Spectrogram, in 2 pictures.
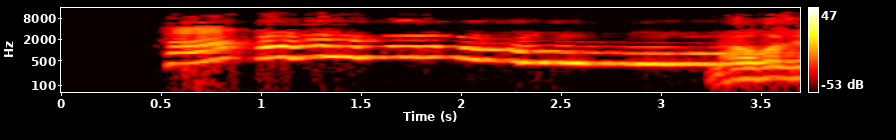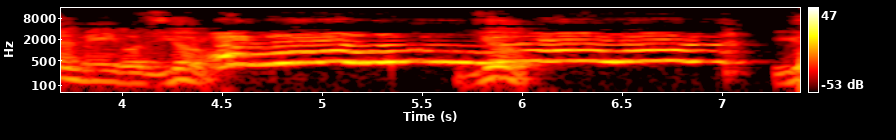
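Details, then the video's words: Siberian Husky puppy, part of a compilation of dramatic husky behaviour, giving long wavering howls and whining vocalizations that slide up and down, with brief overlapping human voice and background music. "Dramatic Husky's Behaviour"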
